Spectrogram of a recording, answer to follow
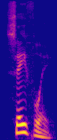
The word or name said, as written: safely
